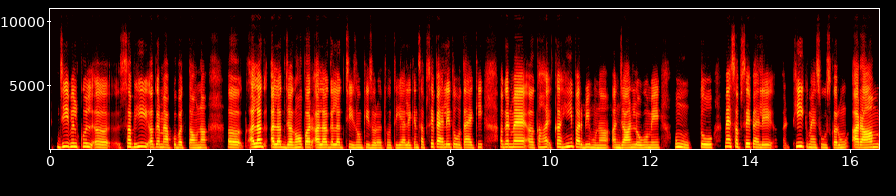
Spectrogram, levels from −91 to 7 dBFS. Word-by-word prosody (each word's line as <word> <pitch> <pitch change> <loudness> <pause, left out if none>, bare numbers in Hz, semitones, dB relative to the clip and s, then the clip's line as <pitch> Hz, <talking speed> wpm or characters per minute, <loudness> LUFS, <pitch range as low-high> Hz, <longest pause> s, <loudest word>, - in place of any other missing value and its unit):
जी, 275 +5 +2
बिल्कुल। 270 -1 0
अ, 215 -1 0 0.3
सभी 265 +5 +1
अगर 230 +1 -2
मैं 220 -1 -1
आपको 210 0 -3
बताऊँ 200 -1 -3
ना 205 0 -2 0.4
अ, - - +1 0.4
अलग-अलग 230 -4 +5
जगहों 215 +2 +1
पर 225 0 +2
अलग-अलग 215 -1 +1
चीज़ों 205 0 -4
की 210 +2 -5
ज़रूरत 195 0 -5
होती 200 0 -7
है। 200 0 -2
लेकिन 200 +1 -4
सबसे 220 +4 -4
पहले 225 -2 +3
तो 230 +1 -5
होता 210 -1 -2
है 210 -1 0
कि 225 +4 -8 0.4
अगर 240 +1 +1
मैं 240 0 +7
अ, 215 - -2
कहाँ 225 +4 -2
कहीं 255 +3 +1
पर 240 -2 +4
भी 220 - 0
हूँ 200 -3 -4
ना 190 0 -2 0.2
अनजान 200 0 +1
लोगों 205 -1 -3
में 205 0 -2 0.3
हूँ, 235 -6 0 0.2
तो 220 -1 +1 0.2
मैं 285 0 +5
सबसे 260 0 +1
पहले 215 -3 -1
अ, 270 -9 -21 0.2
ठीक 295 -1 +4
महसूस 210 -2 -5
करूँ 205 0 -3
आराम 220 +2 +4
215 Hz, 175 wpm, -22 LUFS, 205-240 Hz, 0.4 s, मैं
